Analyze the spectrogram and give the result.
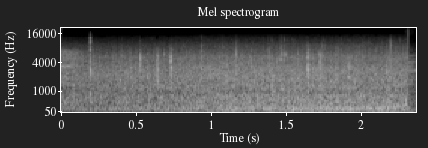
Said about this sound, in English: Now it's hailstones.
